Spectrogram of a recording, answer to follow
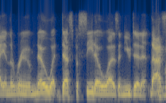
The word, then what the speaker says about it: Despacito: of all time on YouTube is, and it's Despacio by Louis, I can't even pronounce that name. Louis Fonzi. Oh, that's Despacito.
